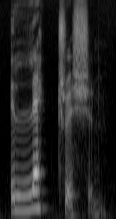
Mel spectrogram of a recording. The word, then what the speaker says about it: electrician: fix the fused light where's the stress well i told you at the beginning of the of this lesson that the stress with the words that end in shun is right before it electrician wonderful now moving on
